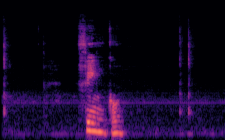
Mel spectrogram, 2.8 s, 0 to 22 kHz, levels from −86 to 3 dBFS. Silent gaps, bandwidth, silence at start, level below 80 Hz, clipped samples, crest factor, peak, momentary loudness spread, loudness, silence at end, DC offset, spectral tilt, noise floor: none; 13.5 kHz; 0.05 s; -70 dBFS; under 0.1%; 20 dB; -14 dBFS; 24 LU; -28 LUFS; 0.45 s; under 0.1%; -5.5 dB/octave; -62 dBFS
